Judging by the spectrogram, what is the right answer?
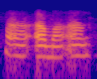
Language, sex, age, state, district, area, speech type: Tamil, female, 60+, Tamil Nadu, Mayiladuthurai, rural, conversation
